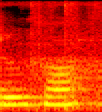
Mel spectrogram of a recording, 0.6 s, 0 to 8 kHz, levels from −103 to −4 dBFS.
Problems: constant background noise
